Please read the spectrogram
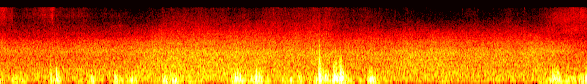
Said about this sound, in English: I'm just going to step out again into the wind.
